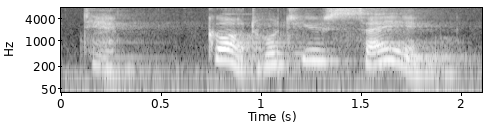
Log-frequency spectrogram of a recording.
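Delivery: understated alarm in a read-aloud voice; fearful. A narrator's reading. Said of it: "could no longer hide his fear".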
